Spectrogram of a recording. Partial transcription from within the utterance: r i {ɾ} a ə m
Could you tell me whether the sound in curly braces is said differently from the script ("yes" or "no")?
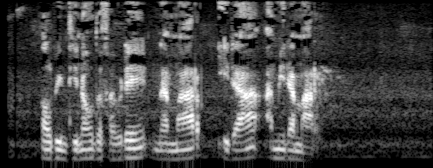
no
